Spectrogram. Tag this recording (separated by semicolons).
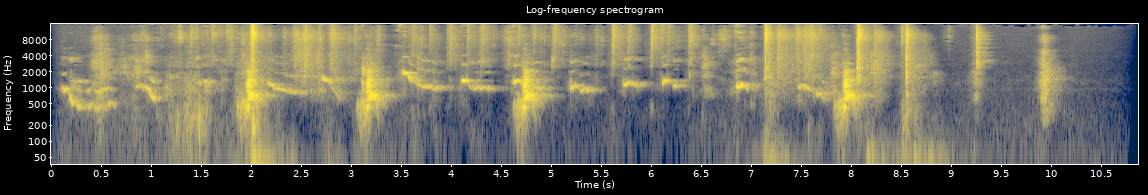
dog; yelp; scratch; scratching; bark; anxiety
